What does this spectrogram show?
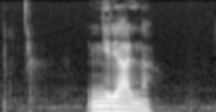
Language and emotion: Russian, neutral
